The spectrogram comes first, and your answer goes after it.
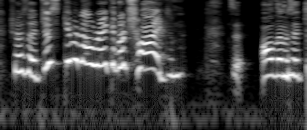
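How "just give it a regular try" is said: high, impatient plea; acted exasperation. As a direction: snap it as one exasperated character. Retold exasperated single character.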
